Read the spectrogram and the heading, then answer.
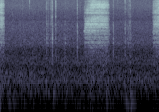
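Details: Barn owls nesting in a chimney box in Ságvár, Hungary, first chick's first day: one long breathy hiss mid-clip, the edges of others at start and end, with scattered light tapping clicks.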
